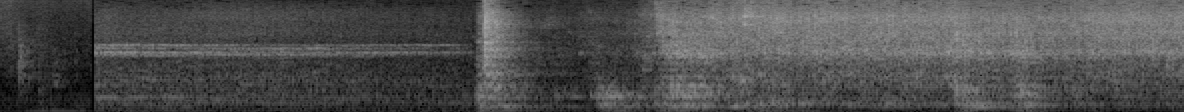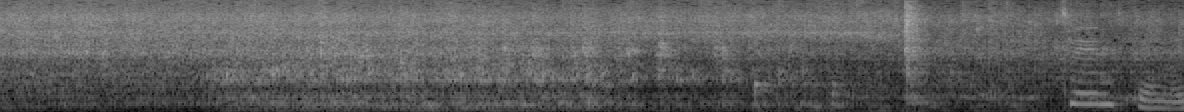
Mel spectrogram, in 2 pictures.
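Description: A German toilet flushes: a sharp click of the handle, then a loud, steady rush of churning water that roars on for several seconds, gurgling as the bowl refills.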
